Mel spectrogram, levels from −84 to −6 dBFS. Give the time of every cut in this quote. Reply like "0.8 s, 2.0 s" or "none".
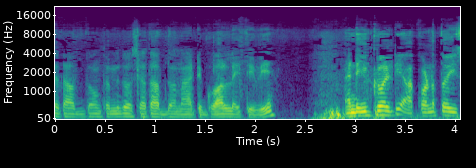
2.6 s

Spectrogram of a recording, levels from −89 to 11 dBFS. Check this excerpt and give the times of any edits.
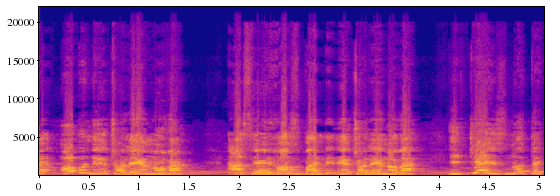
none

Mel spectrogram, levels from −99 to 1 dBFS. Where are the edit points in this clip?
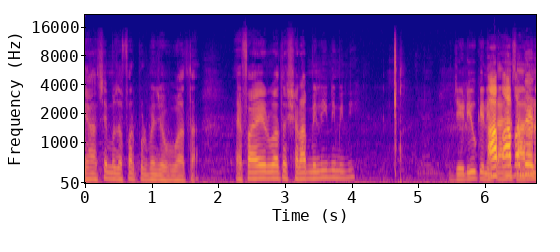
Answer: none

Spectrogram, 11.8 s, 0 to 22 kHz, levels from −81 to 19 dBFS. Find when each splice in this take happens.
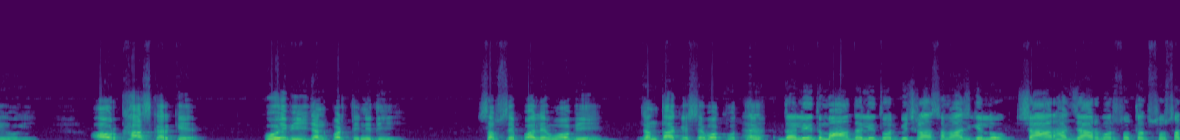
7.7 s

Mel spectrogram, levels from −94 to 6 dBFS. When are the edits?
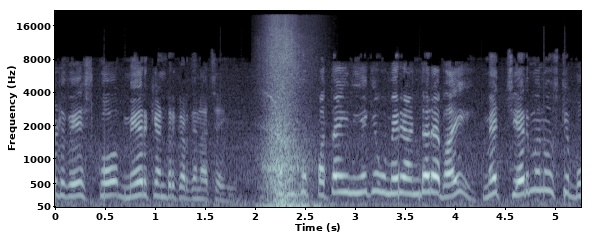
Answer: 2.2 s, 4.2 s

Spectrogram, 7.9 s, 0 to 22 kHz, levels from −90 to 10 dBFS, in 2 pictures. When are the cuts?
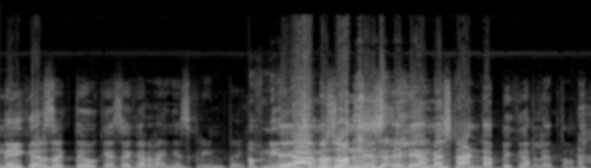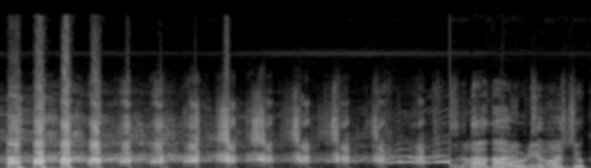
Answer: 1.6 s, 6.9 s

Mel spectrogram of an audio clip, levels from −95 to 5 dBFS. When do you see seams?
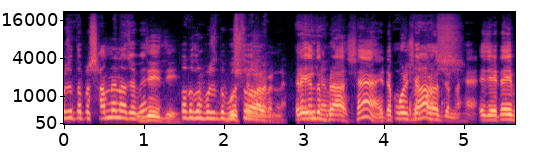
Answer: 2.7 s

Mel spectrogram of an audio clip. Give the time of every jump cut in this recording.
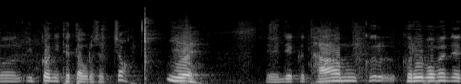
none

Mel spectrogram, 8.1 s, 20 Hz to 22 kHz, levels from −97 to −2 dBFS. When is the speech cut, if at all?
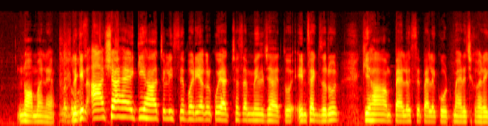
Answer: none

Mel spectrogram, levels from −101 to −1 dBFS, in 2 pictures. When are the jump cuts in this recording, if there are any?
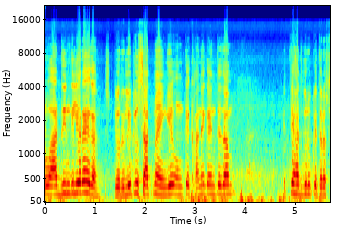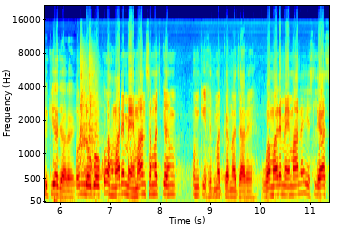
1.2 s, 6.3 s

